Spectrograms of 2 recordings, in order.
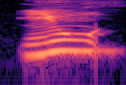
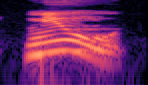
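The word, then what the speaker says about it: mu: यू यू नहीं है ये म्यू है। क्या है? म्यू यू नहीं म्यू। ठीक है? अब पहली बार म्यू बोलोगे अगर पहले से नहीं प्रोनाउंसिएशन किए हो तो बिल्ली जैसा आवाज आता है।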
